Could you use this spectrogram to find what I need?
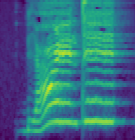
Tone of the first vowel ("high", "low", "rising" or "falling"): low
